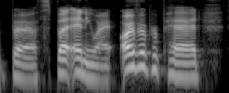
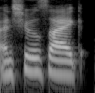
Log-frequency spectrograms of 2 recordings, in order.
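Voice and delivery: ordinary talk

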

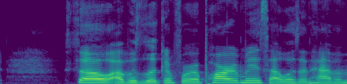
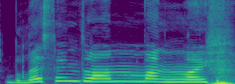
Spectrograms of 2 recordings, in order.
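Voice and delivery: hammed-up blessing; 9 semitones higher, 10 dB louder, slower than usual. Joking blessing after free night.

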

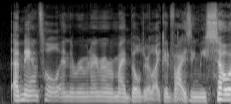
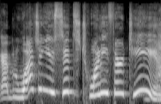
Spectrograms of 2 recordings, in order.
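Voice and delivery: excited fan; 4 dB louder than usual. Retold or imitated. Fan gushing to her idol.

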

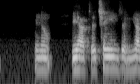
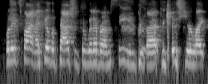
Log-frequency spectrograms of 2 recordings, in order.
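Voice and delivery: shouting over noise; 7 semitones higher than usual. Retold or imitated. Imitating fan straining over noise.

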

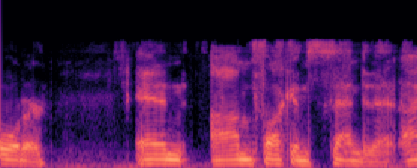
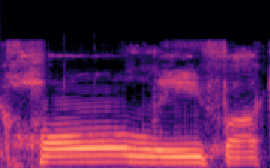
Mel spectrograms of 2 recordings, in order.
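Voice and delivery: long drawn-out, awed swearing; slow, higher-pitched amazement; awed disbelief; 4 semitones higher, much slower than usual. Retold or imitated. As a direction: stretch it out very slowly in disbelief. Awed as the buck comes toward him.

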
